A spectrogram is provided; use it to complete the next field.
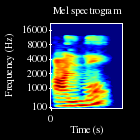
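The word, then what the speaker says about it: allemand: In case of like masculine, we never pronounce D.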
